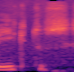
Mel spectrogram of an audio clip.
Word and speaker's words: Ichthus: Lembrando que Ictus se escreve I-C-H-T-H-U-S.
